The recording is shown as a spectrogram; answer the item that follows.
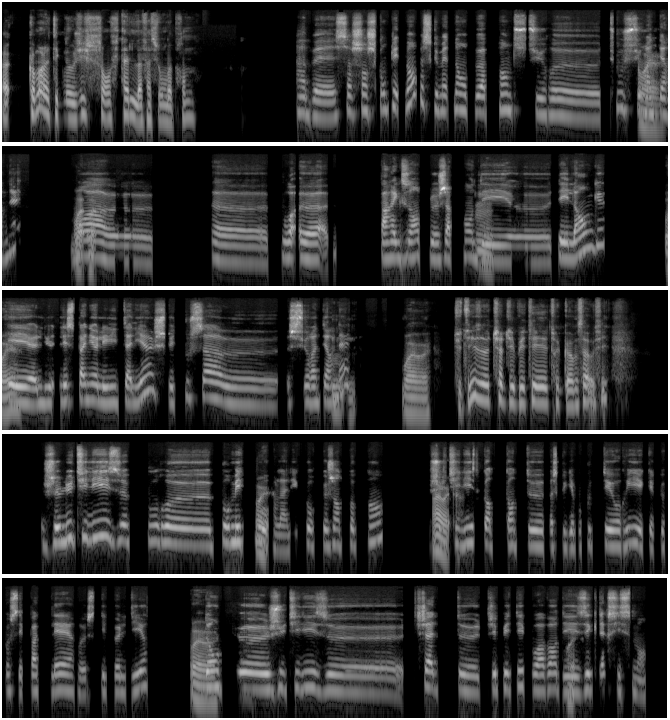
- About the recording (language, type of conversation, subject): French, unstructured, Comment la technologie change-t-elle notre façon d’apprendre ?
- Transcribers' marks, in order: distorted speech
